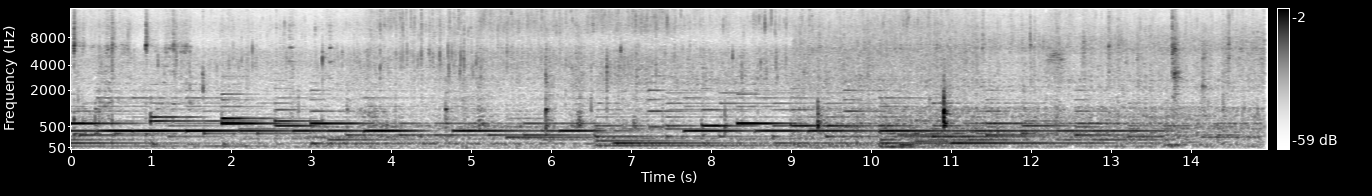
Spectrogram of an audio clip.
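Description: Sliced mushrooms sizzling in a hot pot while a wooden spoon stirs them, with a sharp knock about eleven seconds in. Soft background music with slow, held notes plays over it.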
